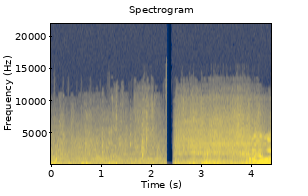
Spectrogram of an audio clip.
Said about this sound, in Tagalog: Ang lakas kasi ng hangin eh, kaya gamit tayo ng mabigat na jig.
